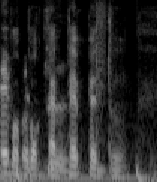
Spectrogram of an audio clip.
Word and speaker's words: Popocatépetl: Pero está bien chido porque la pronunciación es con el o sea, con la TL, y eso yo creo que a un gringo le da de arrancar las pestañas poder hacerlo, ¿no?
